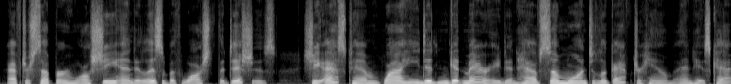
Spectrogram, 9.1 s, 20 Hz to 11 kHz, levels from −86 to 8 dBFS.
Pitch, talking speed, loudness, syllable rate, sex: 215 Hz, 185 wpm, -19 LUFS, 4.6 syllables/s, female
